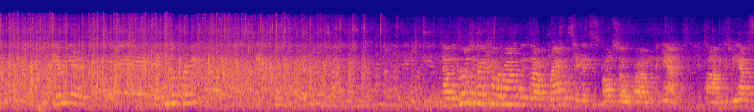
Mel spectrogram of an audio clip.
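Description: A crowd of elderly people chatters and laughs in a room.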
